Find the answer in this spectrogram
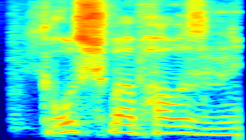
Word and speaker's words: Großschwabhausen: And Großschwabhausen. Did I pronounce that correctly, Jan? Großschwabhausen, yes.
